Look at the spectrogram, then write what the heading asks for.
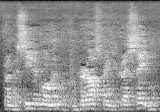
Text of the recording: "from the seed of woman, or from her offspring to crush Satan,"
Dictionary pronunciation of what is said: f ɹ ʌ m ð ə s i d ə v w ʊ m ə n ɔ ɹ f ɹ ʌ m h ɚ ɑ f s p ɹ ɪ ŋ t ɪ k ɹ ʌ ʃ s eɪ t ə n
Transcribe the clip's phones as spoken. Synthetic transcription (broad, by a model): f ɹ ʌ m ð ə s i d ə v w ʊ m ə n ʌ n f ɹ ʌ m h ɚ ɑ s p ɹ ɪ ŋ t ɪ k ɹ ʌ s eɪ t n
